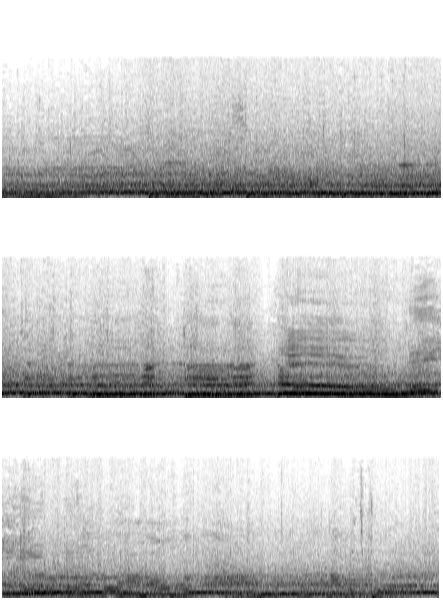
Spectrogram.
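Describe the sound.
A crowd sings along and cheers, a loud, continuous blend of many voices with whoops and shouts rising over the massed singing.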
